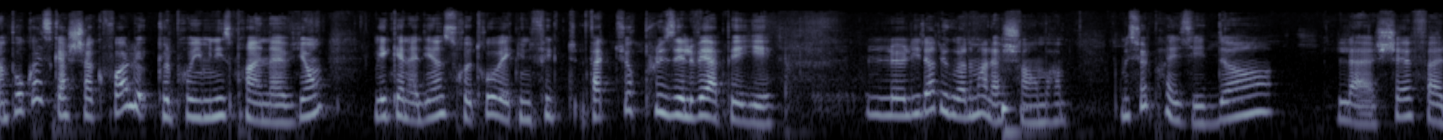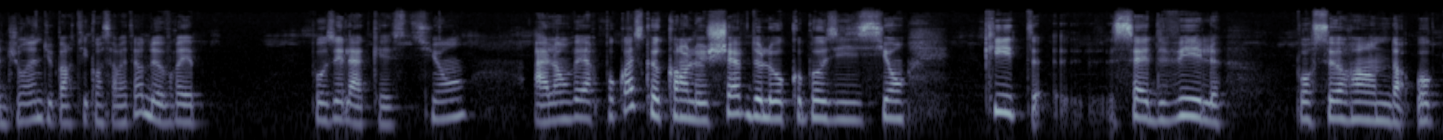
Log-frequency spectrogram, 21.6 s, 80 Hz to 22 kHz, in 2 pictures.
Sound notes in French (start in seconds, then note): 12.4 voix de l'interprète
